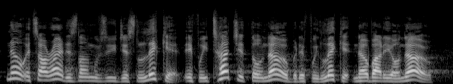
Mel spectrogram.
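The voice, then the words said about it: Child's voice with English accent. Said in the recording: “in his little English accent, says”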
